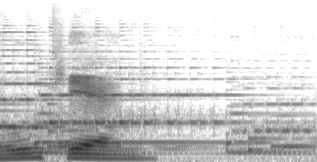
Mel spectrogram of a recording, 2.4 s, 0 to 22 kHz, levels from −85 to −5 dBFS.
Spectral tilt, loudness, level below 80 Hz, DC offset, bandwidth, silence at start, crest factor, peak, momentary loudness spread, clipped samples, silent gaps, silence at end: -5.5 dB/octave; -27 LUFS; -64 dBFS; under 0.1%; 17.5 kHz; 0 s; 20 dB; -10 dBFS; 18 LU; under 0.1%; none; 0 s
